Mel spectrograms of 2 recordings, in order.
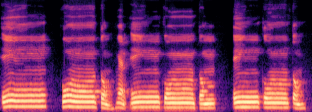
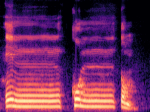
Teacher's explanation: tu jelas Nun tapi ni sorok-sorok sikit in kuntum kanum inum seolah-olah hilang sikit Nun tu maksud sembunyi kita sembunyikan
